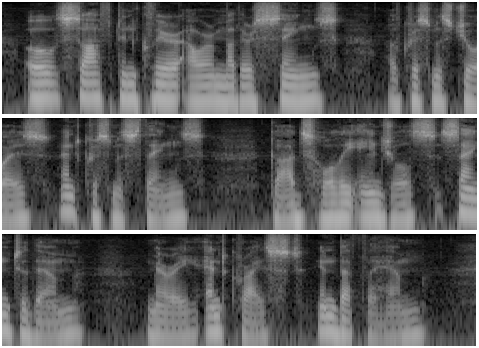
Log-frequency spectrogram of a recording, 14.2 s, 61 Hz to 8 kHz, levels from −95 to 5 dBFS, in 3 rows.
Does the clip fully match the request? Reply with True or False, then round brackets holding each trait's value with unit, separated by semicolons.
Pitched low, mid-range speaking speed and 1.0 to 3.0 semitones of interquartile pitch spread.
False (100 Hz; 90 wpm; 2.7 semitones)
